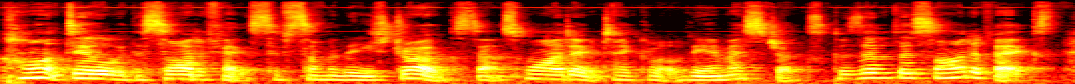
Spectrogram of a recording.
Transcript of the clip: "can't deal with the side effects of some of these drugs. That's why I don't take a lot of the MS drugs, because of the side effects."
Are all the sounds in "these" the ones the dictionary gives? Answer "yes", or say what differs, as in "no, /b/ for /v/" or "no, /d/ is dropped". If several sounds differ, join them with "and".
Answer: yes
